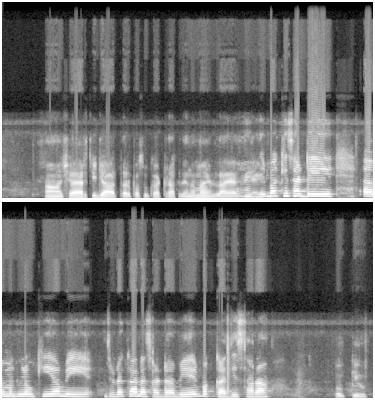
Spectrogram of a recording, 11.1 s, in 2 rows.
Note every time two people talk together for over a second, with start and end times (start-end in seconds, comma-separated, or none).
none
